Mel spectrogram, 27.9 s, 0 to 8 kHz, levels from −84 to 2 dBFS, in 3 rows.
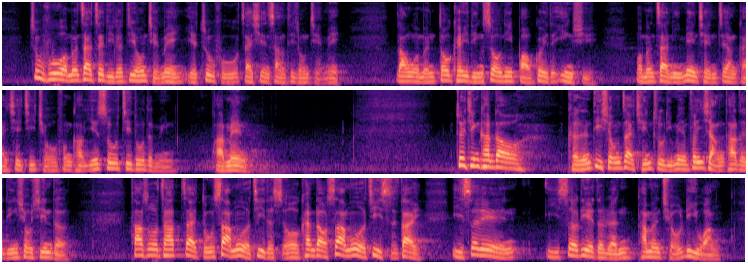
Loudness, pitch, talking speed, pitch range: -19 LUFS, 125 Hz, 240 characters per minute, 110-145 Hz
